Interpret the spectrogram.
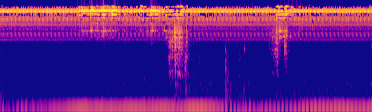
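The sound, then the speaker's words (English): Keys to a door jangle as they are handed over, in two short, bright bursts a little over a second apart, set against a steady low hum, with no one speaking. “Give me the keys to the door.”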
